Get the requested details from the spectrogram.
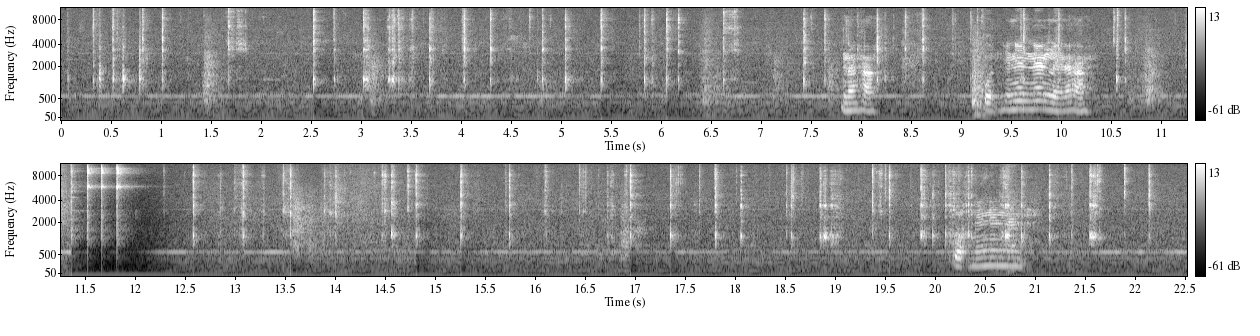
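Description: A metal spoon scrapes and clinks against a cup as crumbs are scooped.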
